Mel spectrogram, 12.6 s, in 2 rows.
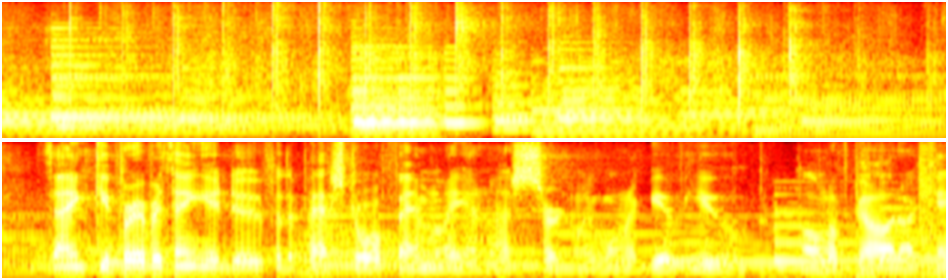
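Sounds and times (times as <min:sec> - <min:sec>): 
rhythmic hand clapping: 0:00.0 - 0:06.5
sustained organ chords: 0:00.0 - 0:12.5
speech: 0:06.6 - 0:12.5.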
